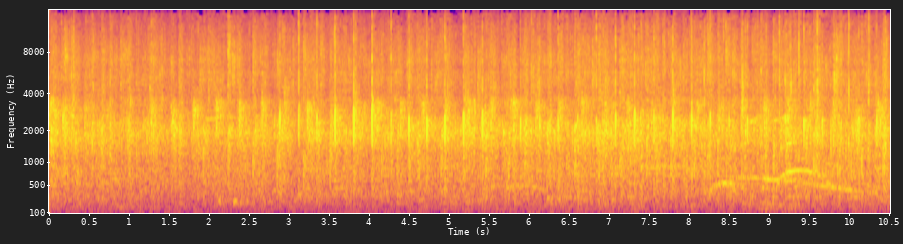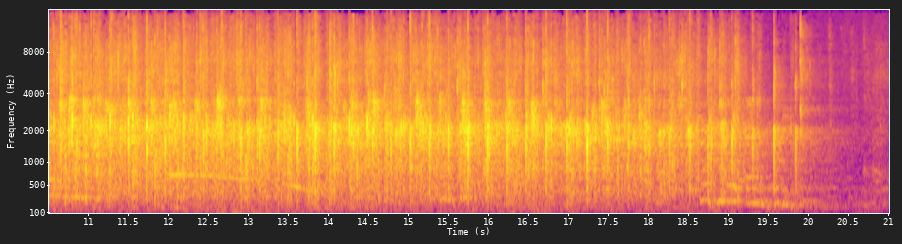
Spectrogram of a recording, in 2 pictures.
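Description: An audience applauds loudly, then the clapping stops.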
